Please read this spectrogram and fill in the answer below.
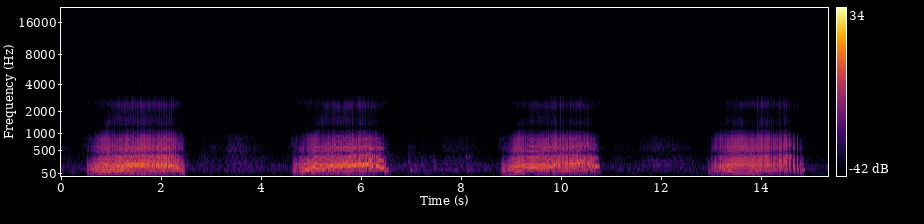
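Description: Four loud, rumbling snores of about two seconds each, roughly 15 breaths a minute, with quieter breaths out between them: heavy sleep snoring.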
